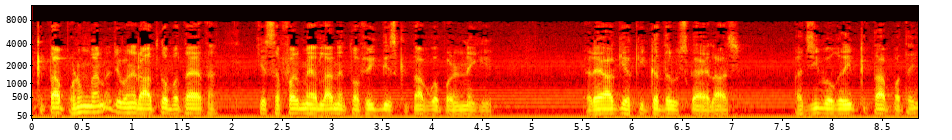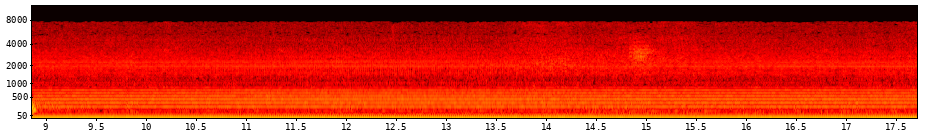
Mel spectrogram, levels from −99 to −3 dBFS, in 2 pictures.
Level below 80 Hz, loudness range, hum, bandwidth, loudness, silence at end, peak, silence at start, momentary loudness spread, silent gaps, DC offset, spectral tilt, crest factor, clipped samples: -54 dBFS; 19 LU; none; 8 kHz; -28 LUFS; 0 s; -6 dBFS; 0 s; 21 LU; none; 0.6%; -4.5 dB/octave; 24 dB; under 0.1%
